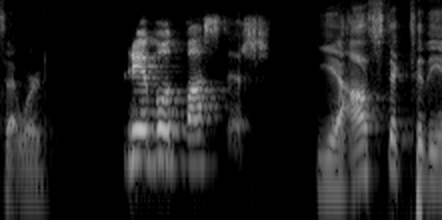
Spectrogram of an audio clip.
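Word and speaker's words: Rehoboth Basters: I'm going to mispronounce it, I'm going to pronounce it in English, but the Rehoboth Busters. But actually, how do you actually correctly pronounce that word? Rehoboth Busters.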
